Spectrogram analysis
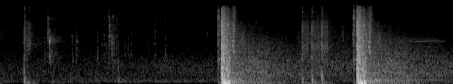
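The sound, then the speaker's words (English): Gunfire in a video game as a player shoots into bushes: a couple of loud, sharp blasts with ringing decays, preceded by fainter clicks and pops, with no talking. “Are you shooting at him? I'm shooting at the bushes. Trying to get him out.”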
